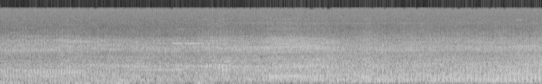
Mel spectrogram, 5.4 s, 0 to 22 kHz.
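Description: Honda Click 125i scooter's single-cylinder engine running at low speed in traffic, with road noise; steady, growing slightly louder toward the end.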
